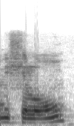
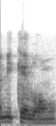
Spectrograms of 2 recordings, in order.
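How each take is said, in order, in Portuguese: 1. O sobrenome é dito com uma pronúncia à portuguesa. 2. O sobrenome é dito com uma pronúncia à italiana. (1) "Eu costumo falar que eu aportuguesei ele para Michelon" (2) "mas é Miquelon, correto?"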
